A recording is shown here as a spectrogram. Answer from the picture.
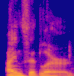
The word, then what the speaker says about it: Einsidler: We're just going to put a longer I on the on the I and go EINSIDLER.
